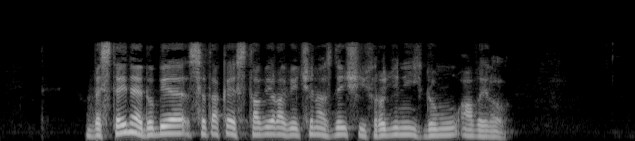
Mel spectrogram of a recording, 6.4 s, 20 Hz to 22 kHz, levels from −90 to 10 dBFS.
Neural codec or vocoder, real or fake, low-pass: none; real; 7.2 kHz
